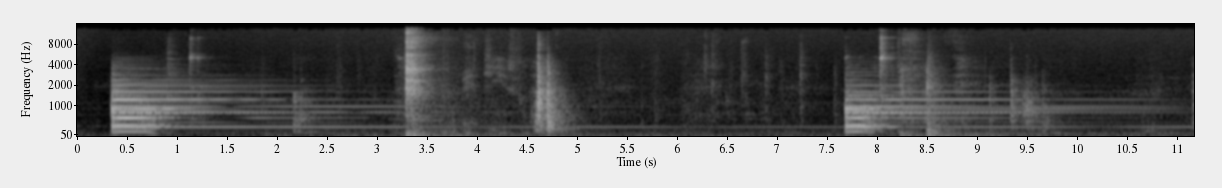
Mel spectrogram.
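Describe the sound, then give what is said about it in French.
Two loud, ringing strikes of fixed bells several seconds apart, each humming with long, slowly fading overtones, while mechanical clunks and knocks of the clapper rigging sound in between; no one speaks. The bells' clappers are pulled by a cable. “Voilà, donc le battant de la cloche. C'est le battant qui fait le est accroché à, donc il vient au système.”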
